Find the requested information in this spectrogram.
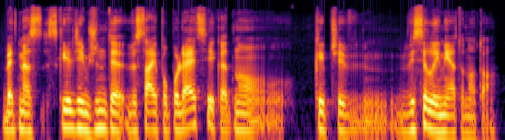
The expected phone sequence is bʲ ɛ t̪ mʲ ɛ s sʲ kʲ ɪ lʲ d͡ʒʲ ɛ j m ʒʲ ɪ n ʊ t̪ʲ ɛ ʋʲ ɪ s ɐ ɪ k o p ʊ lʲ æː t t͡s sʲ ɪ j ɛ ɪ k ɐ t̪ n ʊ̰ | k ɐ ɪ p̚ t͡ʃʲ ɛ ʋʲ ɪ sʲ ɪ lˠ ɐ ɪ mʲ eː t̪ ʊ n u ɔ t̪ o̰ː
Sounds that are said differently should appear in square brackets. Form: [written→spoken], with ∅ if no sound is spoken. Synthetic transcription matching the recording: bʲ ɛ t̪ mʲ ɛ s sʲ kʲ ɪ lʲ d͡ʒʲ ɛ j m ʒʲ ɪ n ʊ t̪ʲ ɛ ʋʲ ɪ s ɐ ɪ [k→p] o p ʊ lʲ æː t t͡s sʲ ɪ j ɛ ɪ k ɐ t̪ n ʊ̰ | k ɐ ɪ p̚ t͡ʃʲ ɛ ʋʲ ɪ sʲ ɪ lˠ ɐ ɪ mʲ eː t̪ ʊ n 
